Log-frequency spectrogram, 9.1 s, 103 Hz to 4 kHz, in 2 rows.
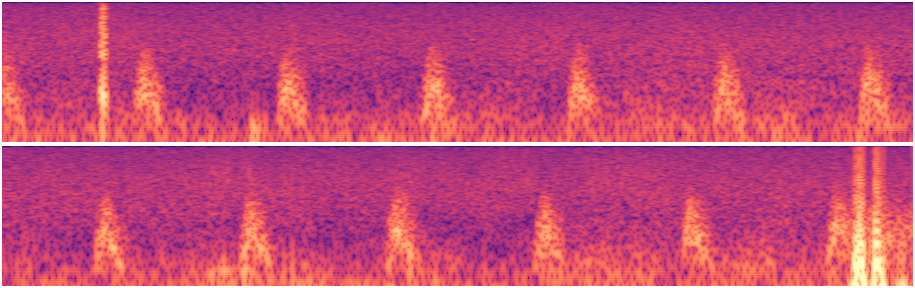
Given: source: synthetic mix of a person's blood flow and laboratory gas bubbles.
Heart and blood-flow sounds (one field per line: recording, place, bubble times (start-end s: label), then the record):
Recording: Doppler ultrasound of blood flow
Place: subclavian vein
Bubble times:
0.48-0.53 s: bubbles
From the record:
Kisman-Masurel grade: 113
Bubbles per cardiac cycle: 1 to 2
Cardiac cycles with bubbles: 1 to 10%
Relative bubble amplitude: loud (0.450 to 0.775)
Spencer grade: 1 (occasional bubble signal discernible with the cardiac motion signal, with majority of cardiac periods free of bubbles)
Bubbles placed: anywhere in the cardiac cycle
